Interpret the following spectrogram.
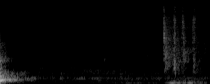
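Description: Computer keyboard keystrokes: a short quick run of key presses near the end, as code starts to be typed into the editor.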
